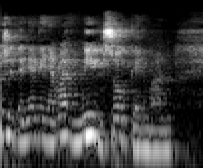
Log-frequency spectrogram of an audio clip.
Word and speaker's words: Åkerman: Ya el apellido, que se escribe Åkerman, se pronuncia Åkerman, pero claro, quería poner un nombre sueco porque Nils es muy sueco, entonces tiene que tener una letra que solo esté en sueco, que es una A con una redondita arriba. Se pronuncia O, secretillo, chicos.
